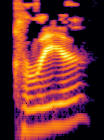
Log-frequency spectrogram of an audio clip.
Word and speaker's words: career: two are right so korea career okay and the difference is right here this is just a schwa and this is a schwa r so in other words this r is super important so if your r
